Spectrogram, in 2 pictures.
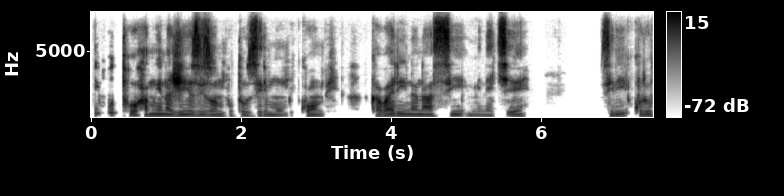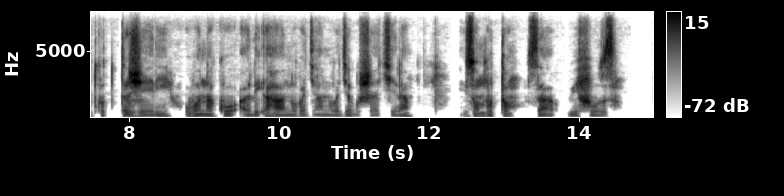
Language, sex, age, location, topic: Kinyarwanda, female, 25-35, Kigali, finance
